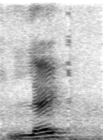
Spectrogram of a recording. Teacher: The L sound is called a lateral liquid and is formed by letting the air stream flow around the sides of the tongue as the tip of the tongue makes contact with the middle of the alveolar ridge.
